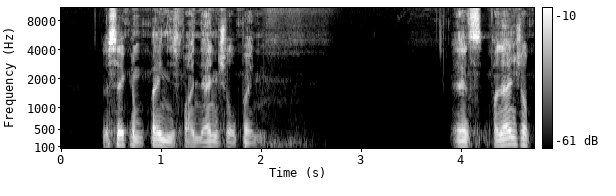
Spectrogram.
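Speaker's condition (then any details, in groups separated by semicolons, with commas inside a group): Cleft palate; talks funny, self-described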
